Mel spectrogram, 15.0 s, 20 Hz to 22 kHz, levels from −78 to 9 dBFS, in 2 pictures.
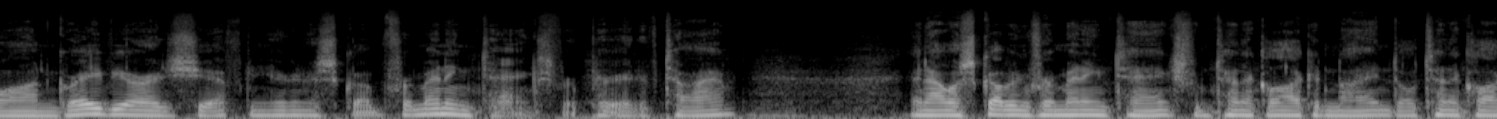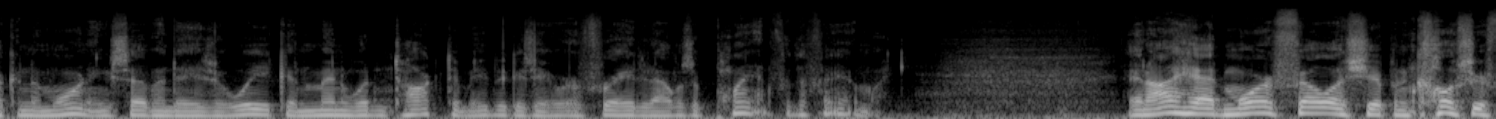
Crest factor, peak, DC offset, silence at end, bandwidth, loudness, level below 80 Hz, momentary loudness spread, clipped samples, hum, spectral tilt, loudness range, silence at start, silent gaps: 16 dB; -6 dBFS; under 0.1%; 0 s; 14.5 kHz; -24 LUFS; -42 dBFS; 15 LU; under 0.1%; none; -6.5 dB/octave; 5 LU; 0 s; none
